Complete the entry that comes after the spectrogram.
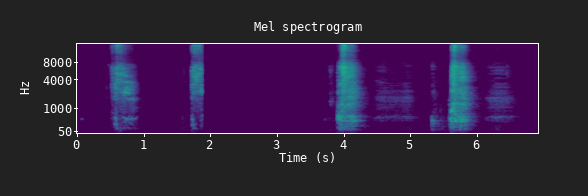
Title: male sneezing #38 ( there's so much dust that makes me want to sneeze)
